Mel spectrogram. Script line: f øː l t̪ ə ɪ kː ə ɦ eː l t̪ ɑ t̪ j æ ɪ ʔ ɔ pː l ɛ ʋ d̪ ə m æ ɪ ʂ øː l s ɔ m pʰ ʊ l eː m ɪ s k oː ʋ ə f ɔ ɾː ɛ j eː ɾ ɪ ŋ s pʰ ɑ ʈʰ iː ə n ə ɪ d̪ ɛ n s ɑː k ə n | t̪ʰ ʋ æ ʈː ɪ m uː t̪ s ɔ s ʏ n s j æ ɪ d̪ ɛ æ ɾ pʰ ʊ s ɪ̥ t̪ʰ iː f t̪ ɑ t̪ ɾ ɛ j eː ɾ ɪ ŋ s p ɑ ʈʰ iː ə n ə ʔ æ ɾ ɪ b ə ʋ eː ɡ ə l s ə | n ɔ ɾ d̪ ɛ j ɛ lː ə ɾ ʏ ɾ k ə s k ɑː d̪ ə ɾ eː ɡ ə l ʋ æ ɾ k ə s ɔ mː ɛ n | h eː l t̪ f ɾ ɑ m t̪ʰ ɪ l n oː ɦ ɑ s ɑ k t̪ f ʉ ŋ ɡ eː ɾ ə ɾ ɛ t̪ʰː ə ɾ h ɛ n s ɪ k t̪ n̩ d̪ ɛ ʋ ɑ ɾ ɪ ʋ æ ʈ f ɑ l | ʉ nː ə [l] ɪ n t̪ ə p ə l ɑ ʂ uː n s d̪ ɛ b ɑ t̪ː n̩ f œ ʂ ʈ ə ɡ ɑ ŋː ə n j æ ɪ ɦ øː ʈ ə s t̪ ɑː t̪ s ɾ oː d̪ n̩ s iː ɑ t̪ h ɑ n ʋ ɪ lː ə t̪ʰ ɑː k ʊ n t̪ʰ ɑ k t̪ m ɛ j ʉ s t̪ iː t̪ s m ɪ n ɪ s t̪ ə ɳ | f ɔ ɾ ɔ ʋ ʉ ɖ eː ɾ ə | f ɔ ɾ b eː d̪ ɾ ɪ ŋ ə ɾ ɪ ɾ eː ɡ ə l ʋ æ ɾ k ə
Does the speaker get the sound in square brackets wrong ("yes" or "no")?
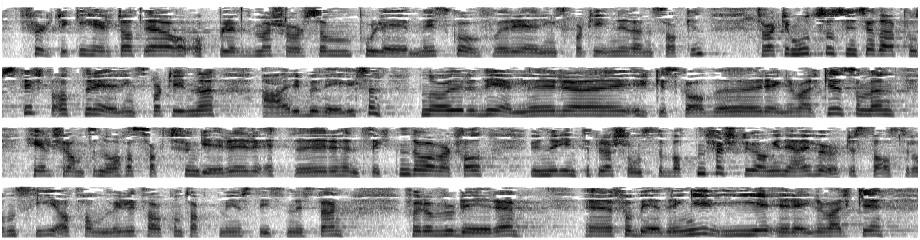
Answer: yes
